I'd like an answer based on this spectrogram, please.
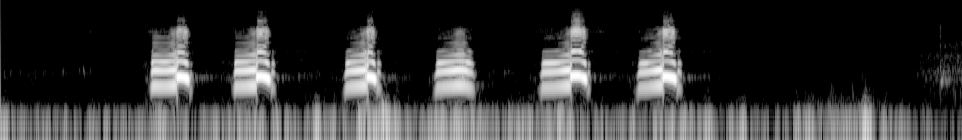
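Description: Six loud goose honks in an even rhythm, about one every two-thirds of a second, each rising then dropping in pitch.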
